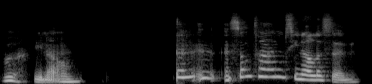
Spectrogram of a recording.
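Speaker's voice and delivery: high, tearful false starts; choked up. Real, not acted. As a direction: struggle to speak through real tears. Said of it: "why I'm crying?".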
